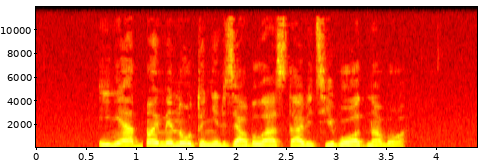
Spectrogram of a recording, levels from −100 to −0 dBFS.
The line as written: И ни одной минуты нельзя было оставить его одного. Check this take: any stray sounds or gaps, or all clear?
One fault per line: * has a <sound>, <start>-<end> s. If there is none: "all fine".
* has a dropout, 1.1-1.1 s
